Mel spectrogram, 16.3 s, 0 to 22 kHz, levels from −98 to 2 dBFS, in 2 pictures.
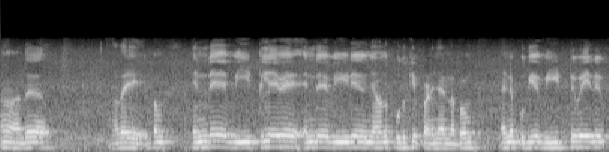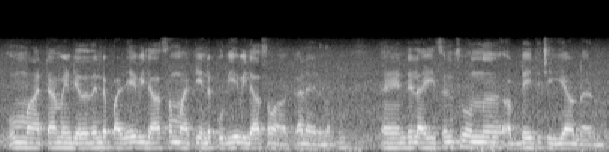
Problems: constant background noise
